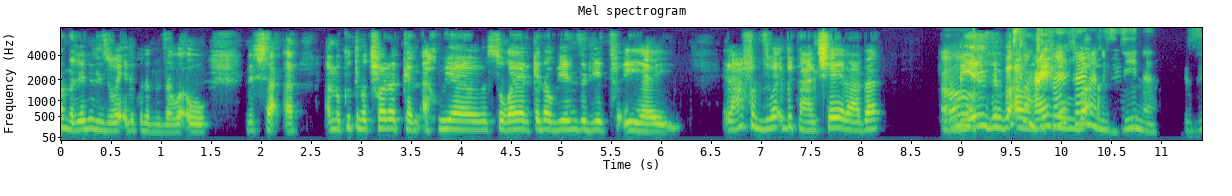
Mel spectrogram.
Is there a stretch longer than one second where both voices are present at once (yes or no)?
yes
